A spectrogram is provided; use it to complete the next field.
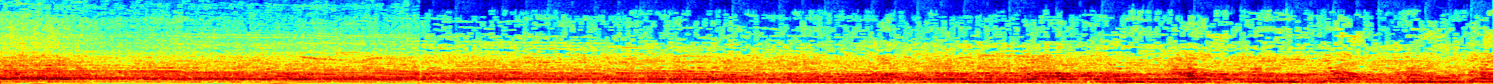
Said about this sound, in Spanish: Del mercado, hoy ha sido presentado con el Milan un tal Luka Modric, que además de la rueda de prensa ha recibido la ovación de su nueva afición.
